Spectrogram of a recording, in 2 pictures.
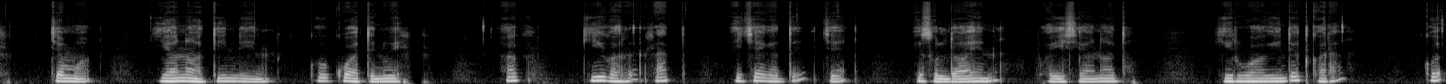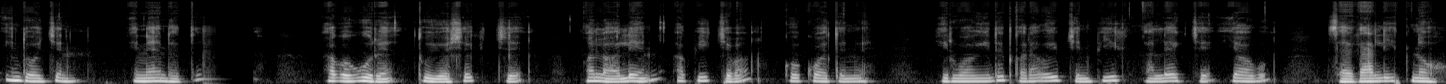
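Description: At 4.07 to 4.35 s the speech stalls into a fading buzz and briefly drops to silence, then resumes intact. This is a call audio freeze, likely from delayed packets draining the jitter buffer, adding about 146 ms of delay. From 9.04 to 10.27 s the speech runs hurried at about 112% speed with unchanged pitch. This is a jitter buffer speed-up, trimming roughly 150 ms of pitch-period slices to cut the backlog. A longer freeze of the same kind follows at 16.49 to 17.02 s, stretching to about 503 ms of filled gap with around 220 ms of silence. Then 18.71 to 22.46 s rushes at about 113% as another speed-up removes roughly half a second.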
